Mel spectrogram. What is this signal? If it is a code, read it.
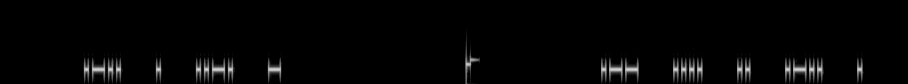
Morse code, heard as a keyed tone, about 31 wpm, spaced as for 17 wpm, 700 Hz. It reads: LEFT WHILE
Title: 3x Character Spacing - Top 300 Words - 30wpm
